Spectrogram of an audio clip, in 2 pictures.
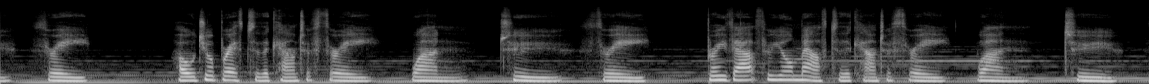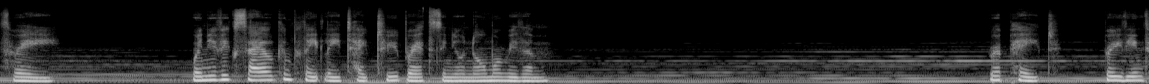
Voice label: Breathing Exercise female voice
